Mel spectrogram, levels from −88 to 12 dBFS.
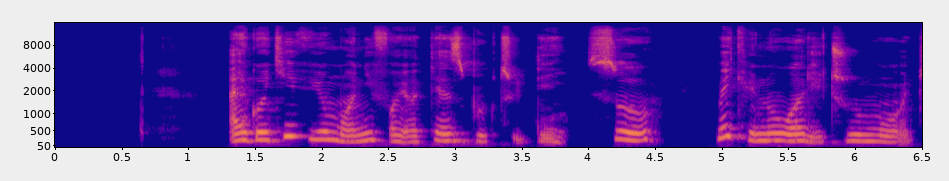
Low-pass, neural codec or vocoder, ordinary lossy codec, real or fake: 14.4 kHz; vocoder, 44.1 kHz, 128 mel bands, Pupu-Vocoder; none; fake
